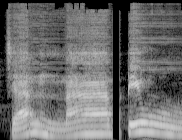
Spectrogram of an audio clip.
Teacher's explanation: Tin ada tanwin ketemu wawu, idgham tiu bacanya.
